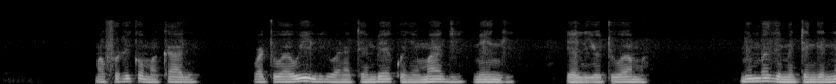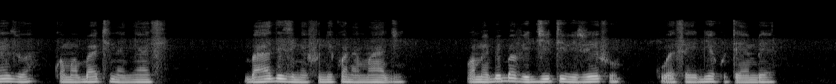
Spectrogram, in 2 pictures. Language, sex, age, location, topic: Swahili, male, 25-35, Kisumu, health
